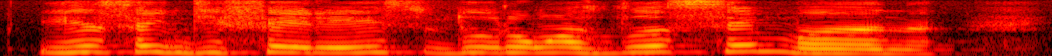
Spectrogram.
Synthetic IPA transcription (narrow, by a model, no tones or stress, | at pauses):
iɛsɐĩd͡ʒifeɾẽsɐd̪uɾõw̃ɐzd̪uɐssemɐ̃nɐs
